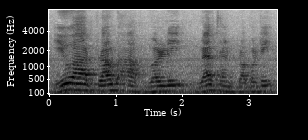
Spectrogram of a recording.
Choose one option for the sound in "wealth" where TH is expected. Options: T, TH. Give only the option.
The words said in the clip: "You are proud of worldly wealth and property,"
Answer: T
